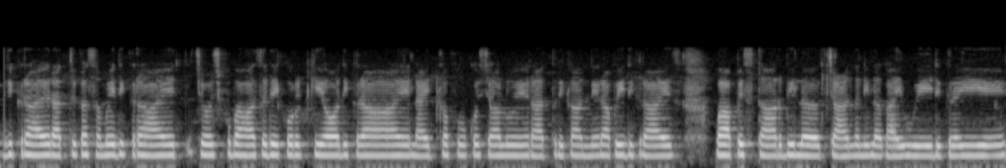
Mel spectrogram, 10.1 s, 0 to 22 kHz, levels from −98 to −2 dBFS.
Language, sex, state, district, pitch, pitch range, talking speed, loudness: Hindi, female, Uttar Pradesh, Jyotiba Phule Nagar, 220 Hz, 215-225 Hz, 245 wpm, -26 LUFS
